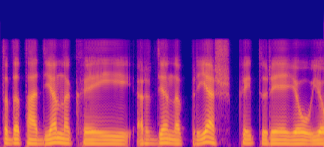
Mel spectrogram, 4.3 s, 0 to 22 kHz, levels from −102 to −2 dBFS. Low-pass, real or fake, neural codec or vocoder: 7.2 kHz; fake; codec, 16 kHz, 0.3 kbps, FocalCodec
